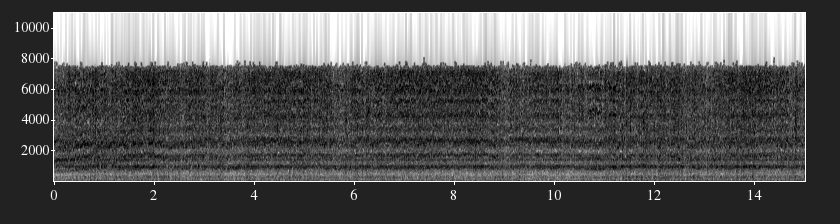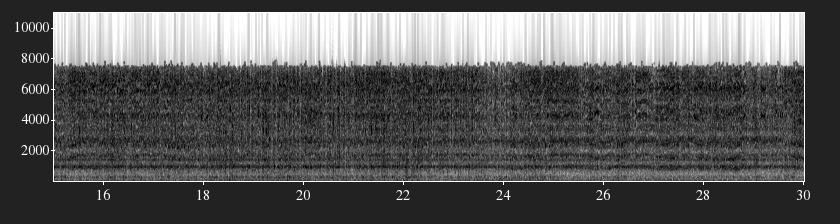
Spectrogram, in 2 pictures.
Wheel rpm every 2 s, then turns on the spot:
180, 220, 220, 230, 230, 220, 220, 230, 230, 230, 240, 230, 230, 220, 220.
none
